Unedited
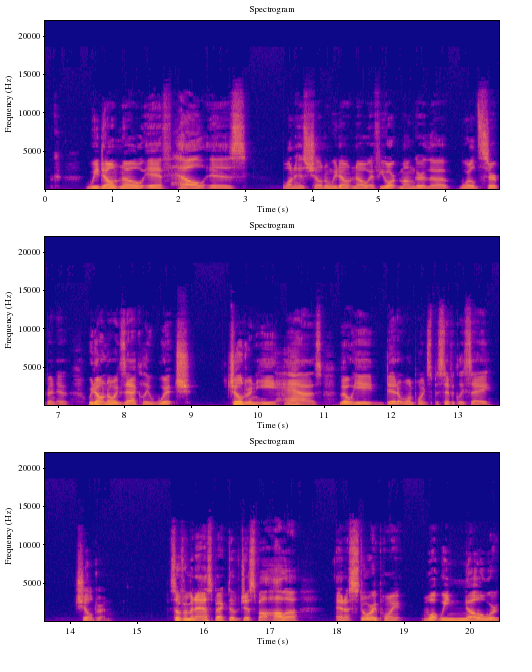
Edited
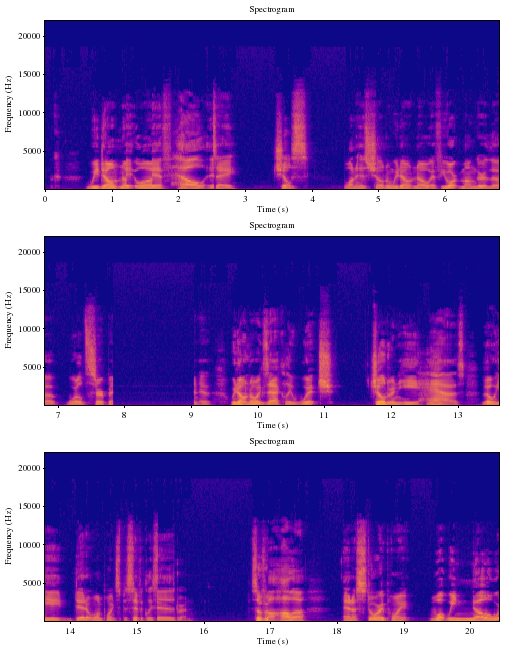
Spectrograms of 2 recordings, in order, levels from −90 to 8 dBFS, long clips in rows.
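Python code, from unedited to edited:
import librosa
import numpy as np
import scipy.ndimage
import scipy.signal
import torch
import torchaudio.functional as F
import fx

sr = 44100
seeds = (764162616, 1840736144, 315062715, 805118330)

y = fx.edit(x, sr, fx.reverse_span(start_s=1.21, length_s=0.39),
    fx.swap(start_s=2.52, length_s=0.25, other_s=13.16, other_length_s=1.17),
    fx.insert_room_tone(at_s=6.9, length_s=1.22),
    fx.fade_out_to(start_s=10.55, length_s=0.74, floor_db=-7.0),
    fx.cut(start_s=15.74, length_s=1.11), tone=tone)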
